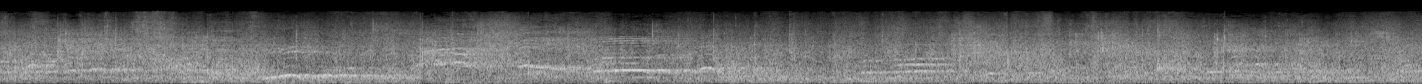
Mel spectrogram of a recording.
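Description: Ice skates scrape and swish across the ice in an echoing rink.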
